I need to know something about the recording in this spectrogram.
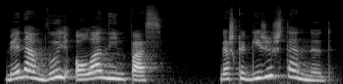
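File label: Komi, female; менам выль оланінпас гашкӧ гижыштанныд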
